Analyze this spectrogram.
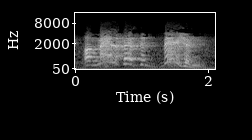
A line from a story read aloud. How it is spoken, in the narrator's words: he cried out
